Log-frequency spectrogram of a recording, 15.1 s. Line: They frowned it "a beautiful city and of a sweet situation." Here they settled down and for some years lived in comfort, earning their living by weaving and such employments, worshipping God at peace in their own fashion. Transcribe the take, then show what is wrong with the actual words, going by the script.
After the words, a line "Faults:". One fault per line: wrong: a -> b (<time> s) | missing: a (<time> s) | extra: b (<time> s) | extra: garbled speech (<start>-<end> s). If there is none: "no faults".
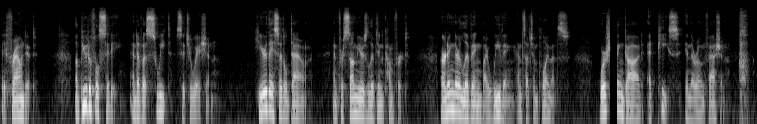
They frowned it "a beautiful city and of a sweet situation." Here they settled down and for some years lived in comfort, earning their living by weaving and such employments, worshipping God at peace in their own fashion.
Faults:
no faults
